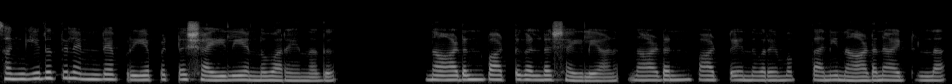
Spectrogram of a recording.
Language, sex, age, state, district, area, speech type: Malayalam, female, 18-30, Kerala, Kannur, urban, spontaneous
